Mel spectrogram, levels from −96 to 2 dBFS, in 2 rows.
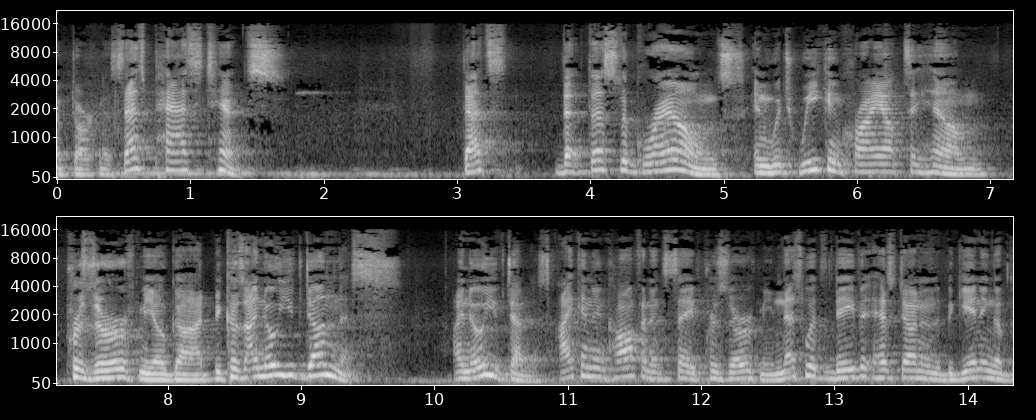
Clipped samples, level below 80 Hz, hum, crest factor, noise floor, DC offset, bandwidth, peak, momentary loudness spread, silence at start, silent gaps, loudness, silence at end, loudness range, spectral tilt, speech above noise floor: under 0.1%; -54 dBFS; none; 18 dB; -42 dBFS; under 0.1%; 16 kHz; -2 dBFS; 8 LU; 0 s; none; -19 LUFS; 0 s; 4 LU; -4 dB/octave; 23 dB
